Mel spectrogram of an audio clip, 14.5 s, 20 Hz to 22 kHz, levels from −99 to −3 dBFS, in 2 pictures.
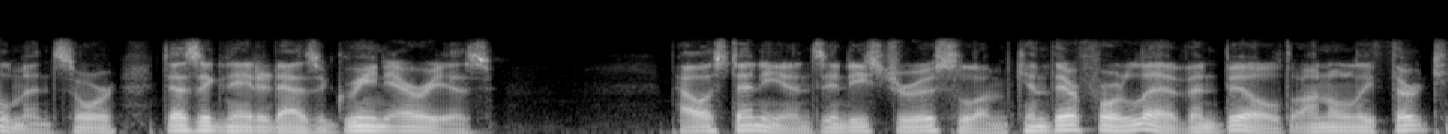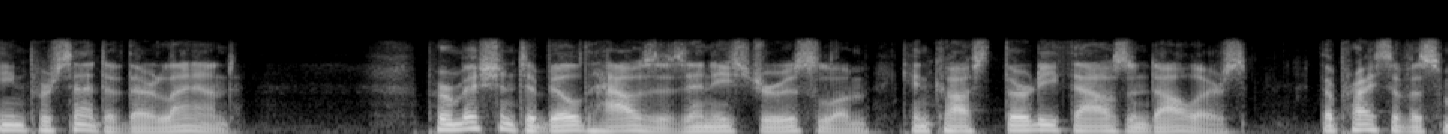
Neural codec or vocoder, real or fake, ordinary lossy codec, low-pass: none; real; Opus, 24 kbps; 7.2 kHz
